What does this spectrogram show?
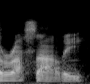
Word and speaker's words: Ghazali: Based on the chat today, I think it's correctly pronounced the Rasali.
